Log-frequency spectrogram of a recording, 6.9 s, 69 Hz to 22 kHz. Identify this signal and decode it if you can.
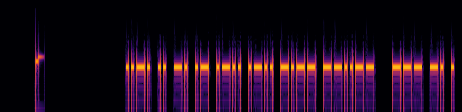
Morse code, heard as a keyed tone, about 30 wpm, 700 Hz. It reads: FINALLY, ONE
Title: Sentences from Top 1300 Words 30wpm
